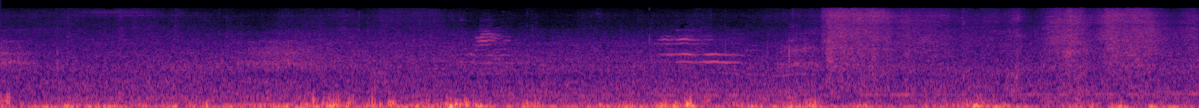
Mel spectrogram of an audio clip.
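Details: Hungry street cats climbing onto a lap; a couple of soft, thin meows in the middle, partly masked by low rumble, rustling and a burst of hissy noise later.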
